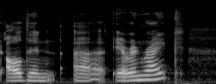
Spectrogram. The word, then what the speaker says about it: Alden Ehrenreich: Alden Ehrenreich.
